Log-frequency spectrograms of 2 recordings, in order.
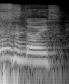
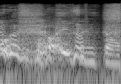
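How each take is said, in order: First: Said in the usual way. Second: Laughing. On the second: Real, not acted. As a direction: laugh it out playfully. Laughing, confirms both words.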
